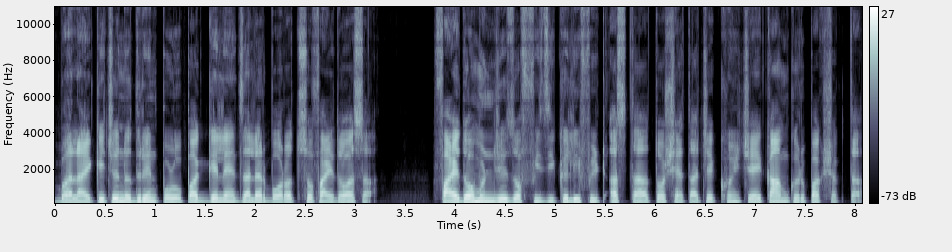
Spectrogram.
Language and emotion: Goan Konkani, neutral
